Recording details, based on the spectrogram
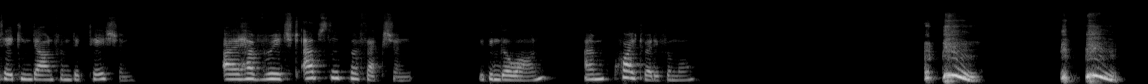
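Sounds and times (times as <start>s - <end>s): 
speech: 0.0s - 1.4s, 2.2s - 4.2s, 4.8s - 7.0s, 9.2s - 9.9s, 10.6s - 11.2s
man giving short throaty coughs: 9.3s - 9.8s, 10.6s - 11.3s.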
